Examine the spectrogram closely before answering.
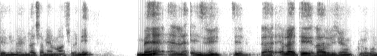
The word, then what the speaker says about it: El: El, ou appelé Al, c'est ça qui a donné Allah. C'est le même nom. Normalement, c'est prononcé El. El. El.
